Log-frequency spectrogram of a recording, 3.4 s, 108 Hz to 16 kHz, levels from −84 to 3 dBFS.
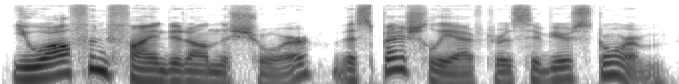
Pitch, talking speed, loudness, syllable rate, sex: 135 Hz, 210 wpm, -20 LUFS, 6.3 syllables/s, male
